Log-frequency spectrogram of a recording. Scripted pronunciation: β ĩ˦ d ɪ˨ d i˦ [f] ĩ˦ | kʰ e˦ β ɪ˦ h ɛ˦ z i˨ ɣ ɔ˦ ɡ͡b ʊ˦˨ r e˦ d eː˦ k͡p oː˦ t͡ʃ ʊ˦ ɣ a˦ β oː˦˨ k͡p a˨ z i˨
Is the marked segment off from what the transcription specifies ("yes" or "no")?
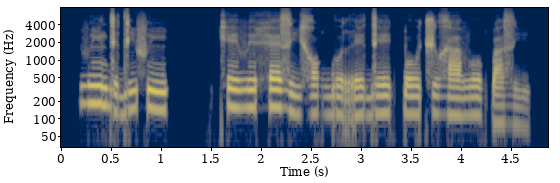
no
